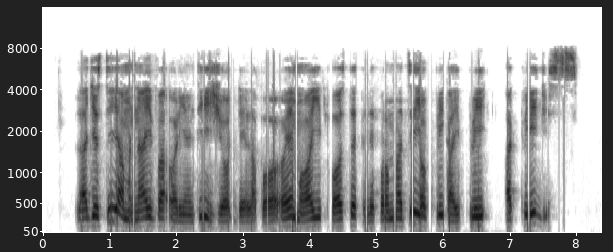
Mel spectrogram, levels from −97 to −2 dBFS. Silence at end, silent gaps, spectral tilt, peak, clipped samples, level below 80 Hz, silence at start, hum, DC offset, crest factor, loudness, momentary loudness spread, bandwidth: 0.4 s; none; -3 dB/octave; -2 dBFS; under 0.1%; -52 dBFS; 0.5 s; none; under 0.1%; 16 dB; -17 LUFS; 6 LU; 8.4 kHz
